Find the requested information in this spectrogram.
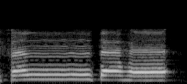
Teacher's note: التقليل اقرب للفتح يعني ما بيبقاش ملحوظ قوي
